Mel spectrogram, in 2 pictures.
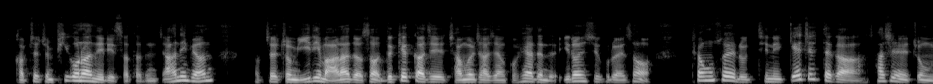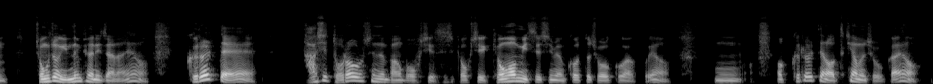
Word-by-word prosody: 갑자기 - - -4
좀 225 - -3
피곤한 175 -8 +5
일이 110 -4 +1
있었다든지 85 -1 -7
아니면 160 0 +3 0.4
갑자기 115 +4 -4
좀 115 -3 +2
일이 150 +9 +1
많아져서 115 -3 +4
늦게까지 120 -4 +3
잠을 110 +3 +2
자지 100 -2 -1
않고 100 +5 -6
해야 140 -1 +3
된다 195 -4 -1
이런 150 +5 +2
식으로 120 -6 -7
해서 100 0 -2 0.4
평소에 190 0 +2
루틴이 115 0 -5
깨질 225 +4 0
때가 90 - +1
사실 155 -7 -2
좀 95 -5 -4 0.3
종종 135 +6 +5
있는 130 +7 +4
편이잖아요. 85 - -2 0.4
그럴 220 +3 +4
때 - - +2 0.5
다시 185 - -3
돌아올 170 0 +1
수 160 - -9
있는 120 -4 -2
방법 95 -2 -5
혹시 90 - -9
있으실까요? 100 -1 -10
혹시 100 +1 -7
경험이 135 +4 +6
있으시면 105 -5 -4
그것도 105 +3 -5
좋을 90 0 -3
것 - - -7
같고요. - - -8 0.5
음 90 -3 -7 0.4
어 - - -7
그럴 180 +5 -3
땐 - - +1
어떻게 - - -1
하면 - - +1
좋을까요? 80 -2 -4
120 Hz, 390 characters per minute, -23 LUFS, 105-160 Hz, 0.5 s, 경험이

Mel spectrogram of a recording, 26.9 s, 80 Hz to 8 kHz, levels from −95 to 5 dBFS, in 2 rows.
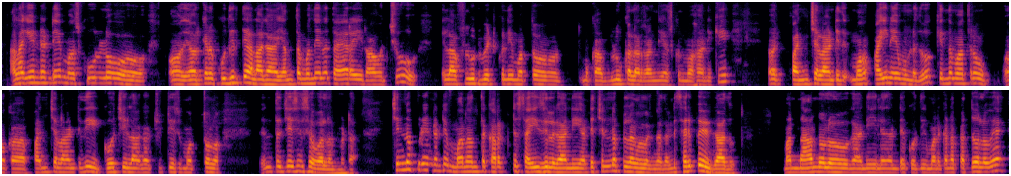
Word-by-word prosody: అలాగేంటంటే 195 +2 +1
మా 180 - 0
స్కూలులో 185 +1 -2 0.8
ఆహ్, 150 -1 +2
ఎవరికైనా 150 +4 +2
కుదిరితే 190 +3 +2
అలాగా 155 -2 +5 0.2
ఎంతమందైనా 175 +4 -1
తయారయి 160 0 +3
రావచ్చు. 140 +9 -3 0.6
ఇలా 155 -1 +5
ఫ్లూట్ 170 -1 +2
పెట్టుకొని 160 0 -3
మొత్తం 150 +1 -1 0.7
ఒక - - -3 0.2
బ్లూ 155 +2 -1
కలర్ 135 -2 +2
రంగేసుకొని 135 -1 -7
మొహానికి 135 - -5 0.6
అ - - +3 0.3
పంచెలాంటిది 150 0 +3
మొహ 155 - +3
పైనేం 180 +1 +2
ఉండదు. 145 +4 -3 0.2
కింద 175 +1 -1
మాత్రం 170 +1 -1 0.4
ఒక - - -16 0.3
పంచెలాంటిది 150 +2 -1 0.2
గోచీలాగా 150 -2 0
చుట్టేసి 145 0 -7
మొత్తంలో 140 +1 -2 0.6
ఇంత 165 +1 -7
జేసేసేవాళ్ళనమాట. 130 -10 0 0.6
చిన్నప్పుడేంటంటే 225 -3 -1
మన 165 +1 +2
అంత 170 +1 -2
కరెక్ట్ 165 +2 -1
సైజులు 160 0 +4
గానీ 145 0 +3
అంటే 155 +4 -3
చిన్న 180 +1 -1
పిల్లలం 150 -5 +2
గదండి. 130 +3 -5
సరిపోయేవి 180 -2 +5
గాదు. 130 -1 +5 0.7
మన 140 - +1
నాన్నోల్లవో 150 -1 +4
గానీ 135 +1 -1
లేదంటే 135 -1 -3
కొద్దిగ 140 +1 -6
మనకన్నా 140 +2 -2
పెద్దోళ్ళవే 165 +5 +3
155 Hz, 115 wpm, -23 LUFS, 140-175 Hz, 0.8 s, అలాగా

